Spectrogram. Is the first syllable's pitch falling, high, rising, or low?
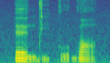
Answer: falling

